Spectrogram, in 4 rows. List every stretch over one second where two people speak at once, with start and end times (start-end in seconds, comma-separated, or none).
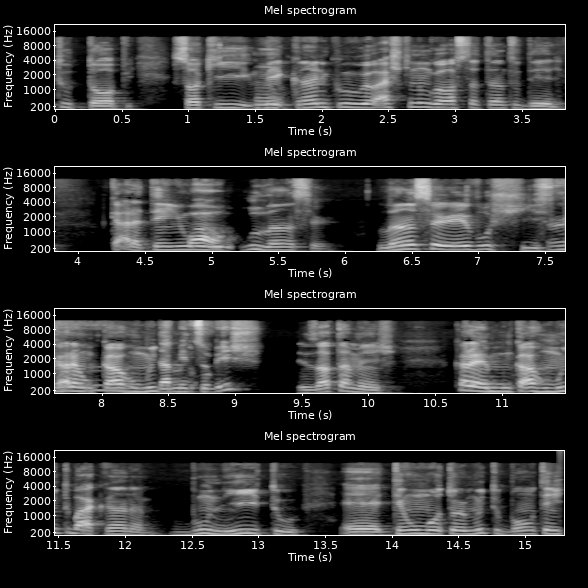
7.5-9.0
